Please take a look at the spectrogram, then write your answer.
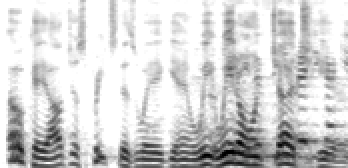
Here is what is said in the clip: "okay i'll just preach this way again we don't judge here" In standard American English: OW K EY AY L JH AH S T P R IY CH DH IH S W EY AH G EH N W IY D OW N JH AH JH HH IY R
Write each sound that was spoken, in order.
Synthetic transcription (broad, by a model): OW K EY AY L JH AH S P R IY CH DH IH S W EY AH G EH N W IY D OW N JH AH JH HH IY R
